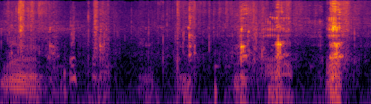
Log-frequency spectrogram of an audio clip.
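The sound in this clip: Excited grunting from a female kunekune pig waiting at a farm gate: a run of short, rough grunts and snorts that grow louder toward the end.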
